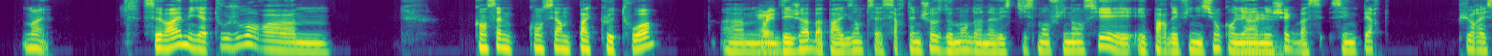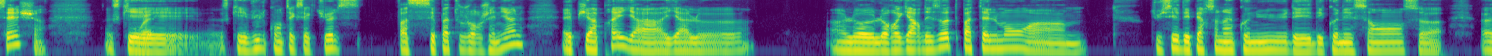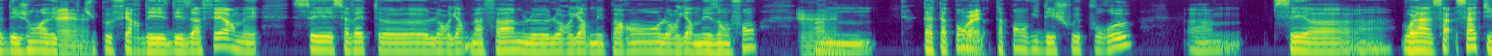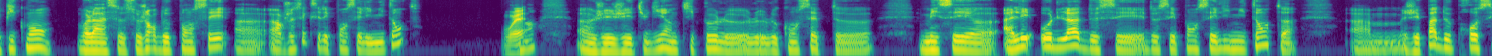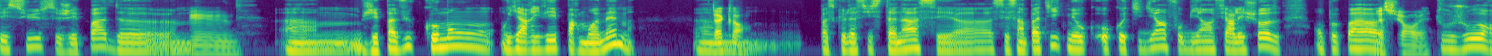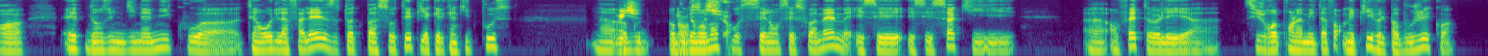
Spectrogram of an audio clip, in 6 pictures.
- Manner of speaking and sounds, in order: drawn out: "est"; drawn out: "le"; drawn out: "heu"; drawn out: "hem"; "tu oses" said as "tu otes"
- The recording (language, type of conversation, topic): French, advice, Comment puis-je essayer quelque chose malgré la peur d’échouer ?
